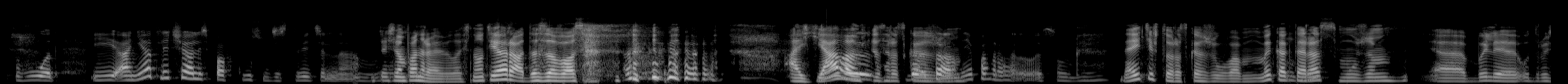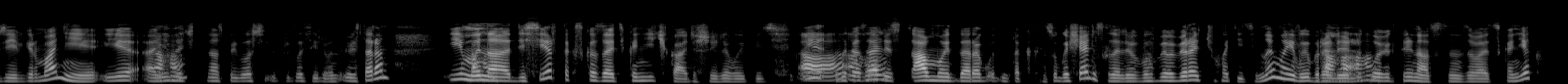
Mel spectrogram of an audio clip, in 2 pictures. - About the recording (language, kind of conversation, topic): Russian, unstructured, Как вы относитесь к чрезмерному употреблению алкоголя на праздниках?
- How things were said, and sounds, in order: tapping; laugh; other background noise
